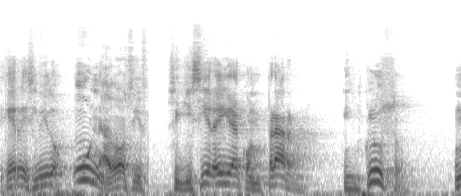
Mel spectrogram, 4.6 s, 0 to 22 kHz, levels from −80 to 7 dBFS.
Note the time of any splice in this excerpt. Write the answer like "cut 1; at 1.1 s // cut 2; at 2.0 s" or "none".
none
